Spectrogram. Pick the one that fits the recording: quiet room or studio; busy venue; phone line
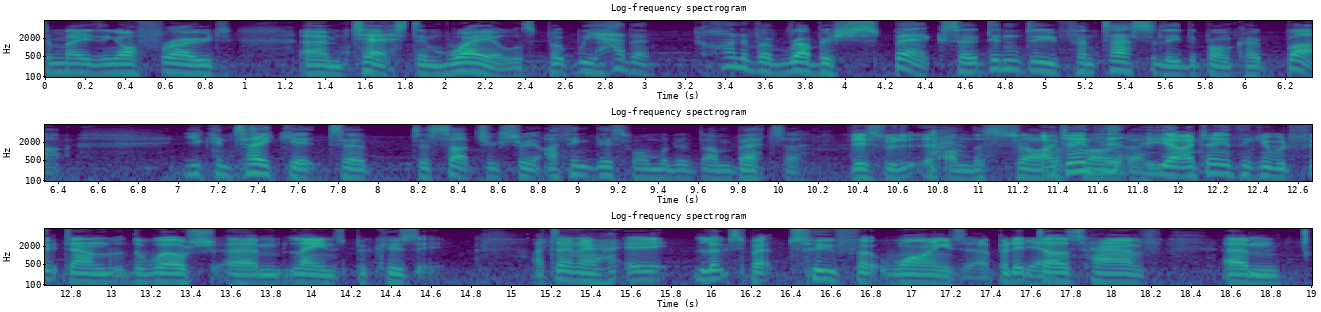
busy venue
